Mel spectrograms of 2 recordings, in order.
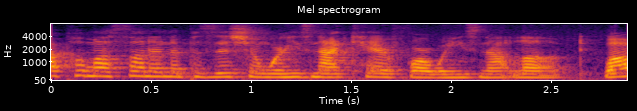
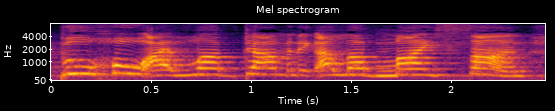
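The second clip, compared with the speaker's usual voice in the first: mocking whine; 7 semitones higher, 3 dB louder than usual. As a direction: parody a fake tearful post. Mocking the ex's posts.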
